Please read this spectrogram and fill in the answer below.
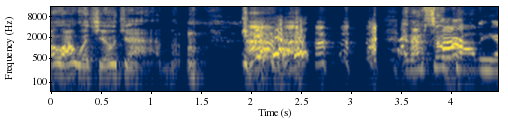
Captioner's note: laughter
